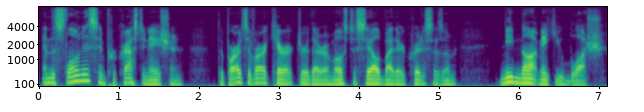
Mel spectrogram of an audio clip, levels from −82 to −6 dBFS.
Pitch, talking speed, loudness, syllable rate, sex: 110 Hz, 185 wpm, -18 LUFS, 5.6 syllables/s, male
